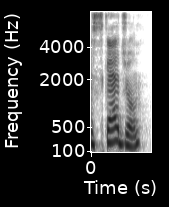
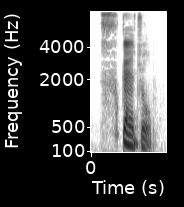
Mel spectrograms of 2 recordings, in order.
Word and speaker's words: schedule: No inglês americano, ela é pronunciada dessa maneira que nós já falamos, schedule. Mas no britânico, a gente diria schedule, com esse som de sh, igual de chá ou chuva.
